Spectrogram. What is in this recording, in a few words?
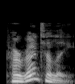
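"parentally", British English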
